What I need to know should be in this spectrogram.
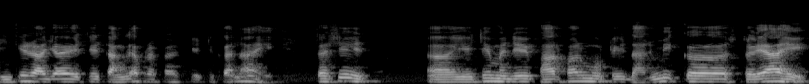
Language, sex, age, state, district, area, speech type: Marathi, male, 45-60, Maharashtra, Buldhana, rural, spontaneous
